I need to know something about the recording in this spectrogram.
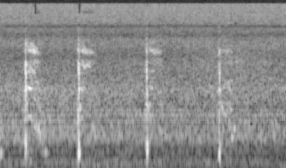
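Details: Four short, sharp dry coughs about half a second apart in a quiet room from an adult man who says he has gotten himself sick this week and has felt worse.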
